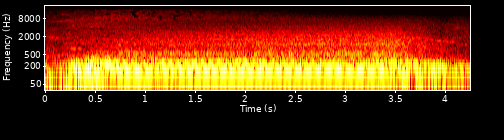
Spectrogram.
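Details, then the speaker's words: 80-series Land Cruiser after alternator and fusible-link replacement, started just after a battery disconnect while the computer resets. A steady low drone and light rev with no high-pitched whine, now that the cog belts are off. "Good thing is though, ladies and gentlemen, you can hear there's no cat whine. It's not going rear anymore because these cog belts aren't on there anymore, okay? So everything's nice and quiet now."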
